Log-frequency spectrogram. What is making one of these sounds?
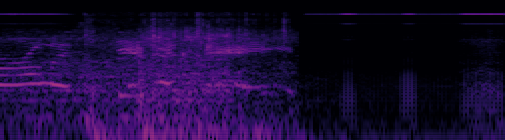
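A large crowd cheers and shouts through a crackling, distorted recording.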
